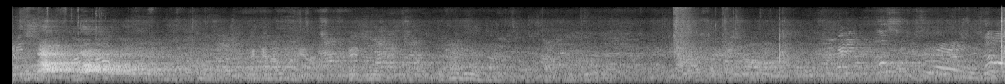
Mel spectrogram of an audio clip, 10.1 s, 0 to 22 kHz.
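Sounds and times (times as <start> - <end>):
people's voices in background: 0.1 - 10.0
dog barking: 0.3 - 1.6.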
